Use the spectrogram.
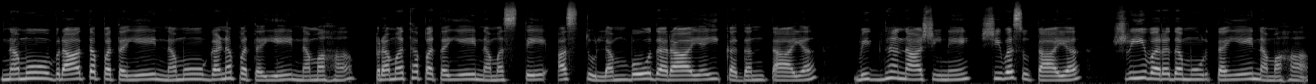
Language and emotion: Kannada, neutral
